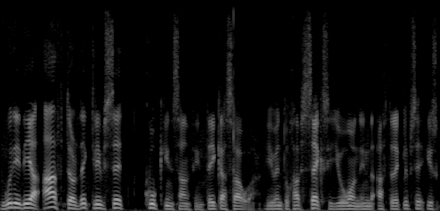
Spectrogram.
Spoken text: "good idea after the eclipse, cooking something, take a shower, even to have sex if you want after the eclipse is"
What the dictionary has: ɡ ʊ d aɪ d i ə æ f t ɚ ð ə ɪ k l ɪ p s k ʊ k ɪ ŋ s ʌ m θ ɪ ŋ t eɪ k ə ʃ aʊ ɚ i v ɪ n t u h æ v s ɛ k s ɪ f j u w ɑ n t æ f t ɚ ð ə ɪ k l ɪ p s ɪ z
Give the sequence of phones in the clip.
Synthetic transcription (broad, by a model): ɡ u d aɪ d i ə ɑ f t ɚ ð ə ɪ k l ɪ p s k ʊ k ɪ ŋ s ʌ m θ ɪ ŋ t eɪ k ə s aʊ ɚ i v ɪ n t u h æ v s ɛ k s ɪ f j u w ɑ n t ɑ f t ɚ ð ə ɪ k l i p s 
